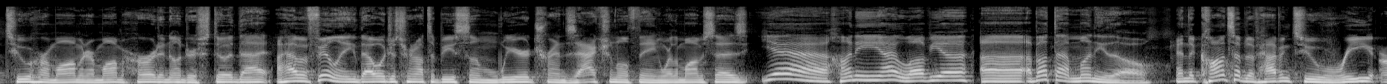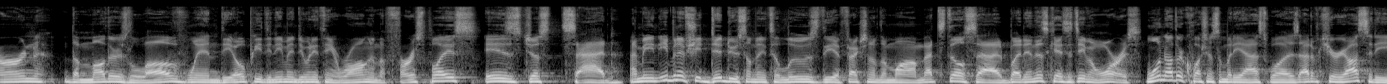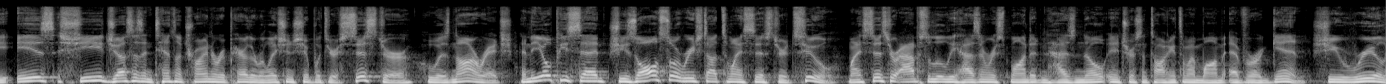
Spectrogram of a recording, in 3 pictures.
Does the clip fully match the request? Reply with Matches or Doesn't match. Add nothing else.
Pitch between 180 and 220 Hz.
Doesn't match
